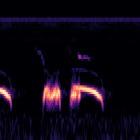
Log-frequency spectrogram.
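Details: Spotted dove call used as a lure: a brief fragment with one falling coo, a short burred double note, then a long hollow coo sliding downward, over a steady faint hiss.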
